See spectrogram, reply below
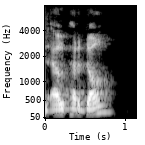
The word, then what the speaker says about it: El Perdón: Now, you might have to help me with the pronunciation, El Perdón. – That's a great song. – Yeah. – Oh, did I say it right? – Yeah, perfect.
